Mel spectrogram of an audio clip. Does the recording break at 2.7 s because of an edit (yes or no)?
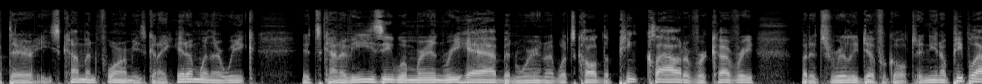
no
